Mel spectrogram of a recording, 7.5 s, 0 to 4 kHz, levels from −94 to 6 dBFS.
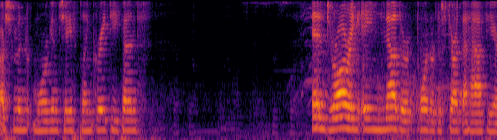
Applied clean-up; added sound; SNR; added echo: neural separator model SepFormer DNS4.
